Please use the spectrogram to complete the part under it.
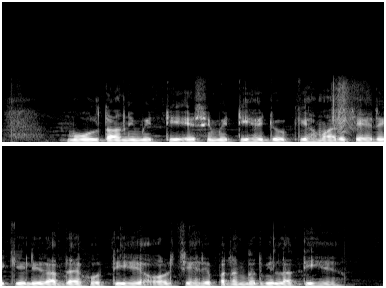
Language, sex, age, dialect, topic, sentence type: Hindi, male, 25-30, Awadhi Bundeli, agriculture, statement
